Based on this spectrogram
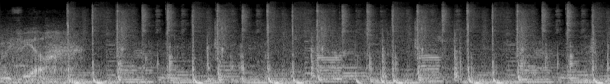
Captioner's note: upbeat music; wooden board thudding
